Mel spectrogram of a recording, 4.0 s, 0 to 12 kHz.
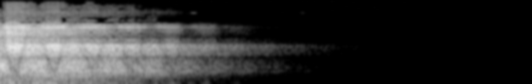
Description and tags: BATTERIE PACK 2 - A shot in a black hole
BATTERIE 02 PACK is a series of mainly industrial heavily processed beats and metallic noises created from sounds edited within Native Instruments Batterie 3 within Cubase 5. The name of each file in the package is a description of the sound character.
